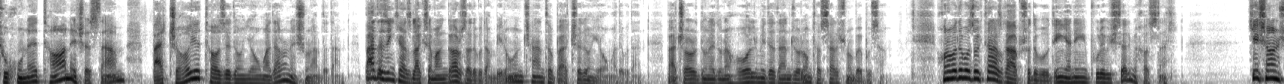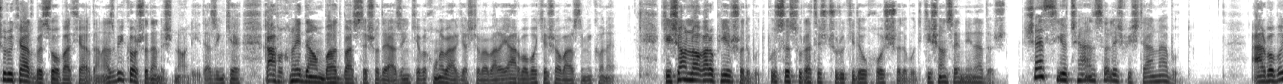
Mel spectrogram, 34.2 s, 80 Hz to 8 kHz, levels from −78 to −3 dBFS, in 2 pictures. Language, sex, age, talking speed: Persian, male, 50-69, 170 wpm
